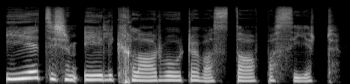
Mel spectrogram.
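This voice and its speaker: A woman with a Swiss accent narrating a story for children in a simple, expressive way. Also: mid-range voice, unhurried, no echo, clean studio sound.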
